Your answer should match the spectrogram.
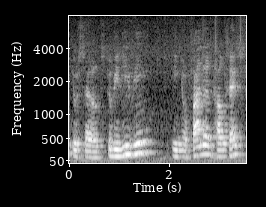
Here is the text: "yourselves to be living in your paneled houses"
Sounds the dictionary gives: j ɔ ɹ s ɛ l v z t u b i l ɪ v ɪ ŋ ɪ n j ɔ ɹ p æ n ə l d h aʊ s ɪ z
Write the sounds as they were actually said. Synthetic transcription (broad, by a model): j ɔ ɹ s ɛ l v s t u b i l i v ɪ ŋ ɪ n j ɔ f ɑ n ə d h aʊ s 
